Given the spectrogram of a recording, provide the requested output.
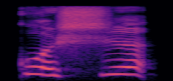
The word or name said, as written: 过失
